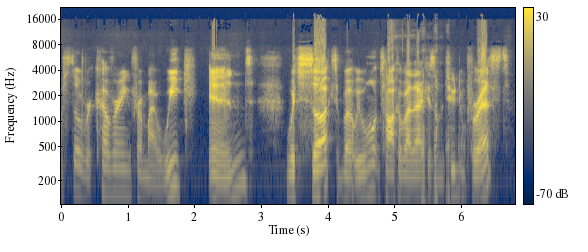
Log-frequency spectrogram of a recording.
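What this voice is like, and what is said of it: Tired-sounding voice. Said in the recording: “I sound tired”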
